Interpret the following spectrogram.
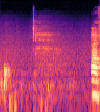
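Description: A single short click about two-thirds of a second into a lull in conversation, followed by a brief fading hiss; speech resumes near the end.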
